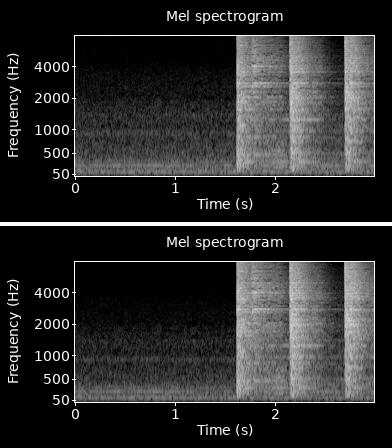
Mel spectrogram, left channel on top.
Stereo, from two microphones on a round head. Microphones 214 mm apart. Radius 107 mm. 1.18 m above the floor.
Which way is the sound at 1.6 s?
15° right (ahead or behind).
